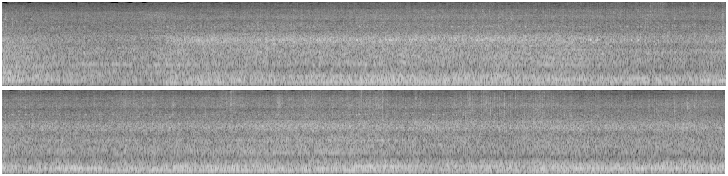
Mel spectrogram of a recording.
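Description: A zero-turn mower engine roars as the mower cuts through thick grass.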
